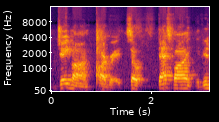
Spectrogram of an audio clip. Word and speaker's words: Javon Hargrave: Because we have Javon Kinlaw, and I thought his name was Javon Hargrave, but it's Javon Hargrave.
